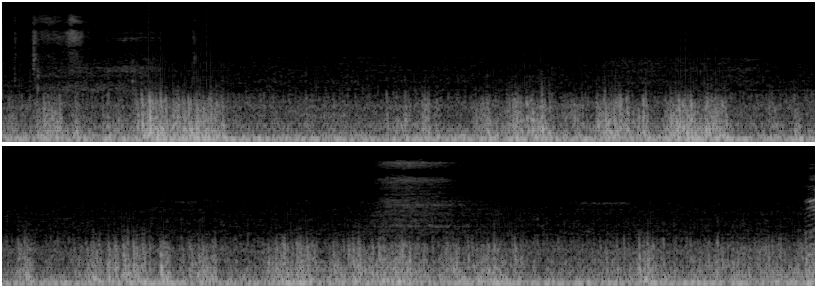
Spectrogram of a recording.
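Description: Steady low rumble inside a parked car's cabin, with rustling on the phone's microphone.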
